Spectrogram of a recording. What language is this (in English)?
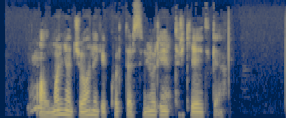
Kurdish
